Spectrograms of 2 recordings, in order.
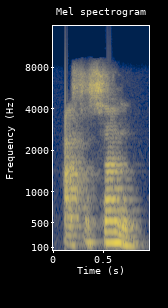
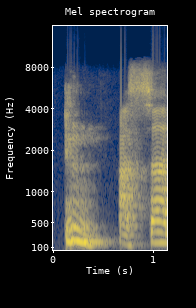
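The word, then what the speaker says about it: عسّال: Begitu cara membacanya, Asal. Asal ya, ada tasydidnya.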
